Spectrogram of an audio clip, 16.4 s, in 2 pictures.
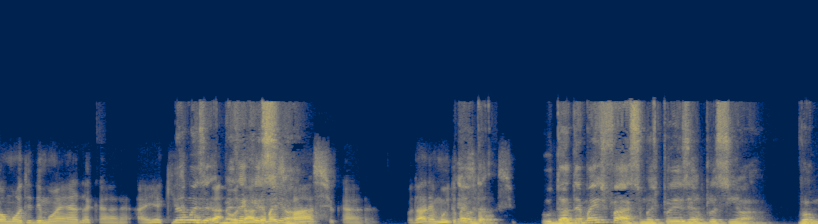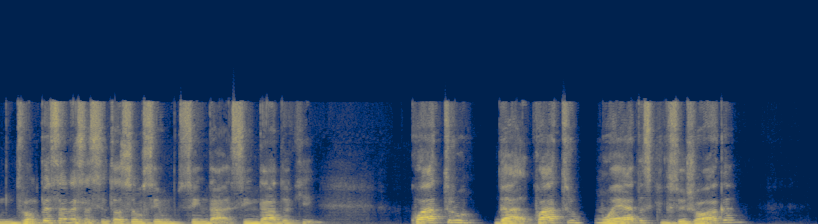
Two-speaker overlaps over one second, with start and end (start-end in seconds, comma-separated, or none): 1.7-3.1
